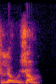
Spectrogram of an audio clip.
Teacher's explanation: part of the sound comes out through your nose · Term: nasal vowel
